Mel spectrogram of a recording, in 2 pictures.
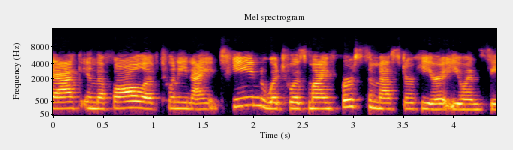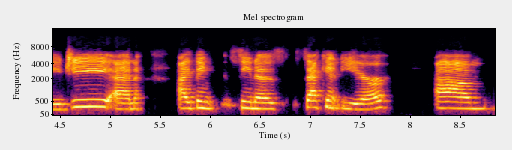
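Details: Adult woman speaking; typical speech.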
